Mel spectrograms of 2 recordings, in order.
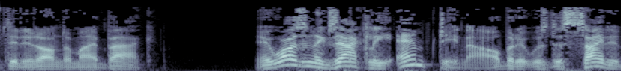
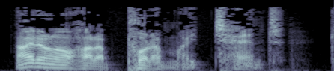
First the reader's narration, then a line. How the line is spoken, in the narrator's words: Kat said in a petulant tone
